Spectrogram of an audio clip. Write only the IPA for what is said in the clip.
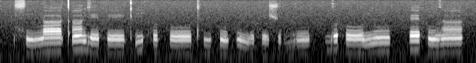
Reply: sĩ˨ŋaː˦ kʼã˦ɡe˨feː˨kʼi˦ hʊ˨˦k͡poː˨tʰi˨kʷũ˨ kʷɪ˦˨ɲɪ˨fe˨ ʃʊ˨ɡ͡bu˦ | ɡʊ˦hoː˨ɲũ˦ | ɛ˦hũ˨ ɣã˦

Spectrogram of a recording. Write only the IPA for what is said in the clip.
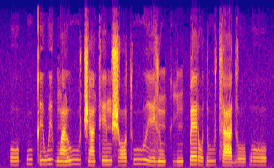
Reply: oː˨k͡pu˦˨kʼɪ˦ wɪ˦˨ ɡʷã˨ɣuː˦ t͡ʃã˨tʰe˦mʃɔ˨˦ tʰuː˦ɣe˨zũ˨ kʰi˨n k͡pɛ˦ɾo˨ ɗuː˦t͡saː˨ doː˨ ɓoː˨

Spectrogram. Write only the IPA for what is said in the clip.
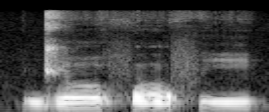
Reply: d͡ʒɔ̃˧fɔ˨ fi˧

